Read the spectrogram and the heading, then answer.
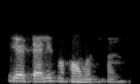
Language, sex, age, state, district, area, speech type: Hindi, male, 18-30, Madhya Pradesh, Indore, urban, conversation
